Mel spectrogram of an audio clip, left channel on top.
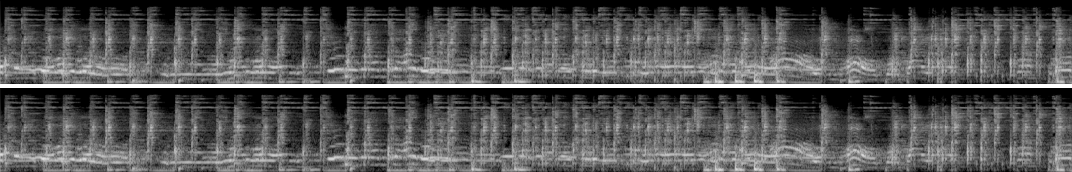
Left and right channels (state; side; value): identical; both; correlation 1.00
